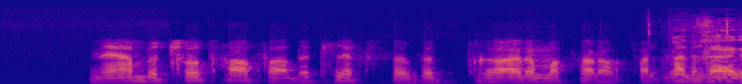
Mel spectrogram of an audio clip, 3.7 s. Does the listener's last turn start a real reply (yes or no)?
yes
